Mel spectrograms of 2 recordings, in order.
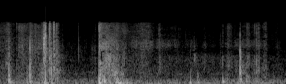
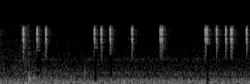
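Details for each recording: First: Geiger counter with polonium-210 alpha source blocked by folded paper: only a few scattered irregular clicks remain, the slow random count of natural background radiation. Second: still no change in the clicking rate so gamma particles are not blocked by aluminum foil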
